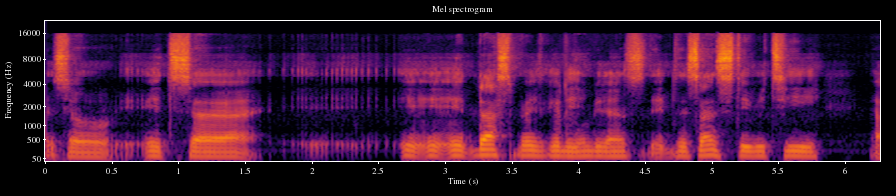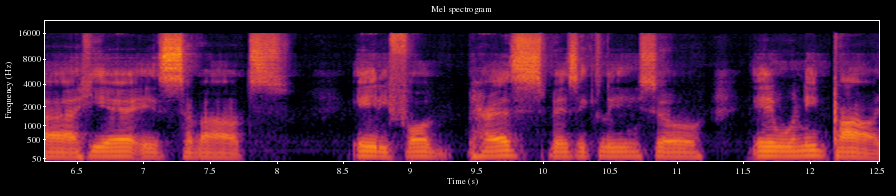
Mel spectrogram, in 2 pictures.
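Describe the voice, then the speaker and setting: A man hosting his own channel, giving casual product news in a halting way, with many fillers, restarts and repeated phrases. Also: low-pitched, warm tone, no echo. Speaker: channel host.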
